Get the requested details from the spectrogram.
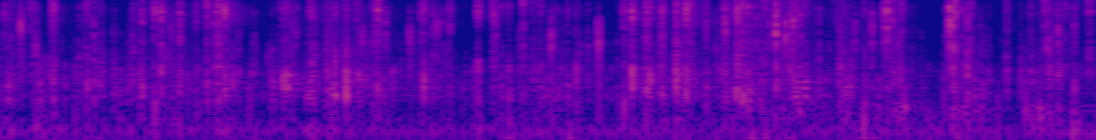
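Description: Long nails and fingertips crinkle and scratch the clear plastic film wrapped around a cardboard chamomile tea box. The result is a dense, steady stream of bright, crisp crackles and scratchy rustles, with short louder bursts and almost no low end.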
